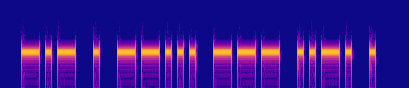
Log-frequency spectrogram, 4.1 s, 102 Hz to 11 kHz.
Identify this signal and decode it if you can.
Morse code, heard as a keyed tone, about 20 wpm, 700 Hz. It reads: KE7OFE
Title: USA Callsign DE Callsign - 6 Characters - 20wpm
